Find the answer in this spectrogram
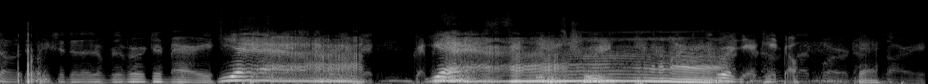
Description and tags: So1 U ombH bm pU pa U a vvvv
samples from a recording of me... its poetry, loll / art, lol.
